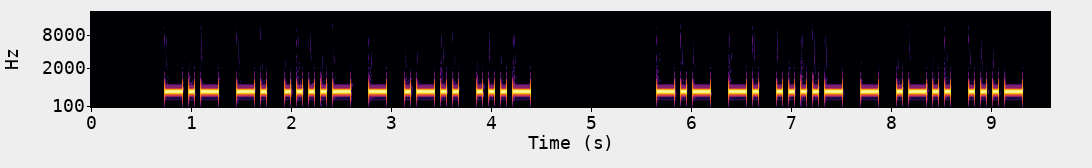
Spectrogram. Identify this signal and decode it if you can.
Morse code, heard as a keyed tone, about 20 wpm, 700 Hz. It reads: KN4TLV KN4TLV
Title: USA Call Signs - 6 Characters - Repeated 2x - 20wpm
